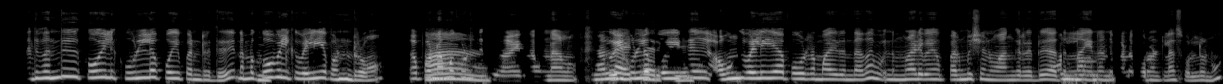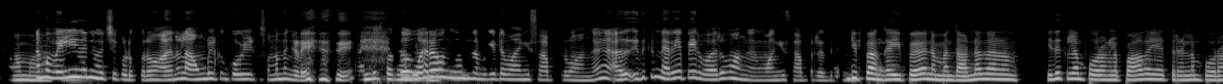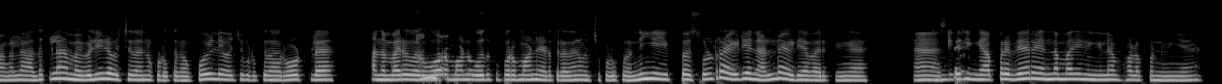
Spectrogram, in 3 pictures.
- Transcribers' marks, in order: tapping; distorted speech; in English: "பர்மிஷன்"; other background noise; chuckle; static; other noise
- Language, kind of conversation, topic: Tamil, podcast, ஒரு விருந்து முடிந்த பிறகு மீதமுள்ள உணவை நீங்கள் எப்படிப் பயன்படுத்துவீர்கள்?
